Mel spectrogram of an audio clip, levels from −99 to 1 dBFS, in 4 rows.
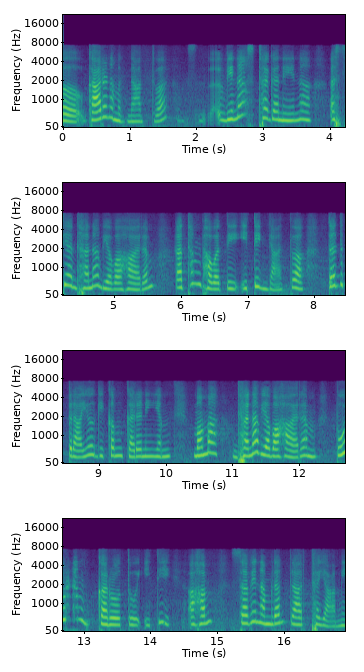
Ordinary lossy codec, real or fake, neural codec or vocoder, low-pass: MP3, 48 kbps; fake; codec, 16 kHz, 0.3 kbps, FocalCodec; 7.2 kHz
